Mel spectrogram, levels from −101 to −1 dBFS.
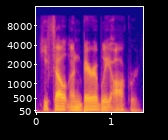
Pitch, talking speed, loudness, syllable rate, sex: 90 Hz, 165 wpm, -18 LUFS, 6.0 syllables/s, male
